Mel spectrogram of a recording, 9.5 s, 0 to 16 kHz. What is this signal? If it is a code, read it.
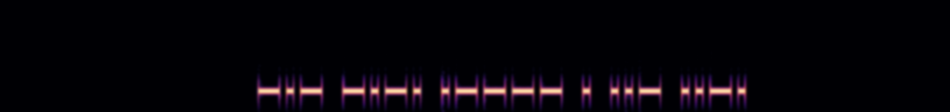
Morse code, heard as a keyed tone, about 17 wpm, 700 Hz. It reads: KC1EUF
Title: USA Call Signs - 6 Characters - Repeated 2x - 17wpm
